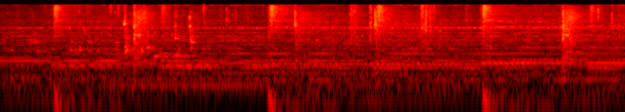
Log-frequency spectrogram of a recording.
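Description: liquid dripping

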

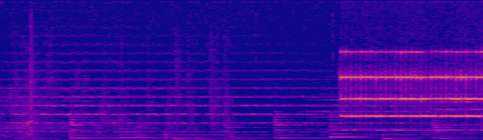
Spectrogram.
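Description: telephone ringing

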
